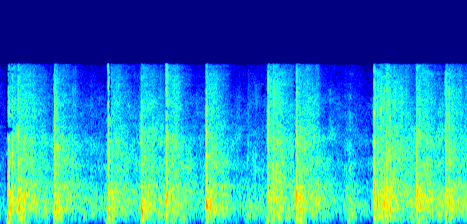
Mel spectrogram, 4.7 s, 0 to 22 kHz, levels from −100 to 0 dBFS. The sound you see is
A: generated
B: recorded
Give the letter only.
A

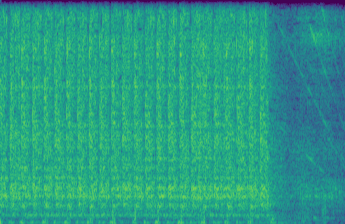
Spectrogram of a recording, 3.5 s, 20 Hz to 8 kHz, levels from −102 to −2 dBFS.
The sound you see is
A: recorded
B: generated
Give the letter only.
A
